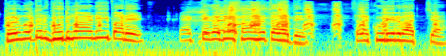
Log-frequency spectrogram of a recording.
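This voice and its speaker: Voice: sits high, brisk, background noise, lightly acted. A performer voicing an abusive, scornful villager in a Bengali comedy cartoon, with a crude taunting manner.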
